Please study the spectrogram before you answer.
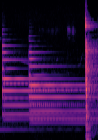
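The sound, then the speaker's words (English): The doorbell of a big gray house rings in a clear two-note chime, each bright tone sustaining and slowly fading, with no voices present. “So Carmela headed over to Enzo's big gray house and rang the doorbell.”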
